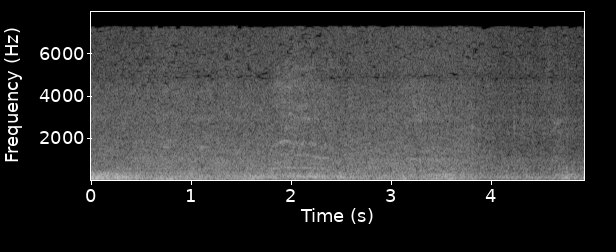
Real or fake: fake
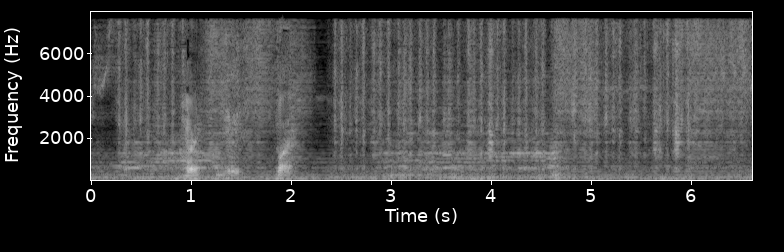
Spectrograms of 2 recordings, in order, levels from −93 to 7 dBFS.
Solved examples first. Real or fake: fake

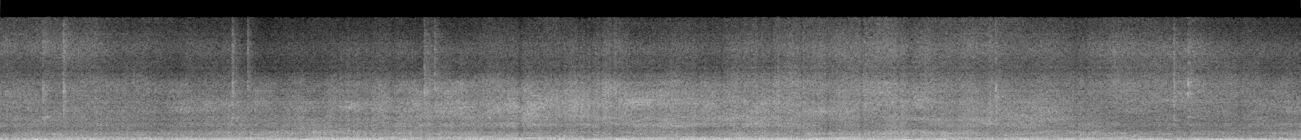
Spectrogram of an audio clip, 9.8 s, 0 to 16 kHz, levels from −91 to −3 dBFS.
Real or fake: fake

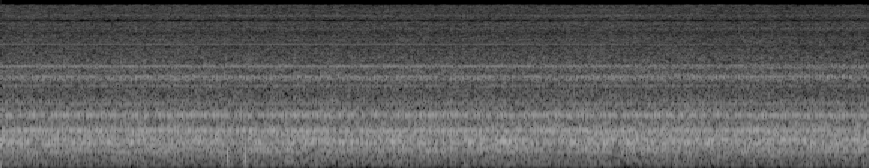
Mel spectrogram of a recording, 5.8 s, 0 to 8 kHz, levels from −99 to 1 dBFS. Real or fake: real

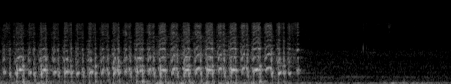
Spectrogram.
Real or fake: real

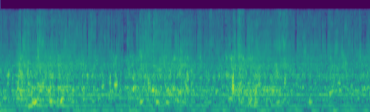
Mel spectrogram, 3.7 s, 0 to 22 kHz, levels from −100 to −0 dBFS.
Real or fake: fake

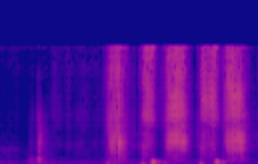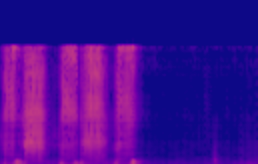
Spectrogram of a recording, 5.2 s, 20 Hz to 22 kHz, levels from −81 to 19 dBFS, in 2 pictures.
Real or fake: fake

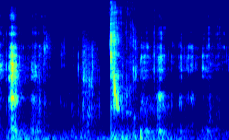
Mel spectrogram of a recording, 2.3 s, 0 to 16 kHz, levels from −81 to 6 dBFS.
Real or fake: real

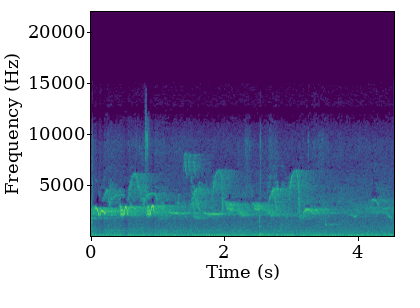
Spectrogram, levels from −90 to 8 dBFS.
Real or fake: real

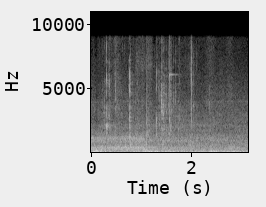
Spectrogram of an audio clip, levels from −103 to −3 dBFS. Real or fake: real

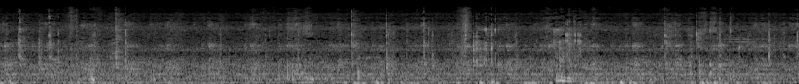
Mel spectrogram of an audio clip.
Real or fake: real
